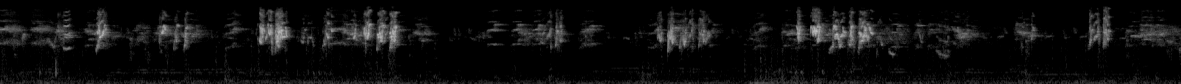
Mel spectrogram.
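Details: Pet lovebirds sharing breakfast on a Saturday morning, 30 April 2022: lively, shrill chattering in repeated bursts of scratchy chirps, some overlapping, with short lulls between runs.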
